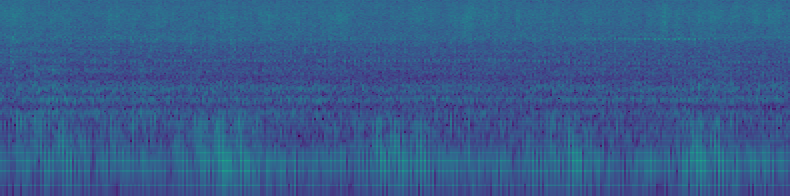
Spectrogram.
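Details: Red tabby and white female Scottish Fold, straight-eared, purring in greeting to her owner; a deep, continuous rumble that swells roughly every two seconds with each breath.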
